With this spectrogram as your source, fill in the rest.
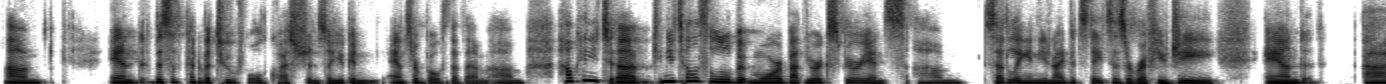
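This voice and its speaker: A woman moderating a conference panel, introducing the guests and asking questions with many hesitations. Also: on the low side.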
